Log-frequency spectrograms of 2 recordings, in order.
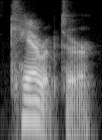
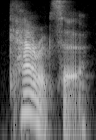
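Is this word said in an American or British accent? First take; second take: American; British. First: An American accent with a lowered vowel. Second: A British accent with the vowel of bad. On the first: "From British to American" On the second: "From British to American"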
